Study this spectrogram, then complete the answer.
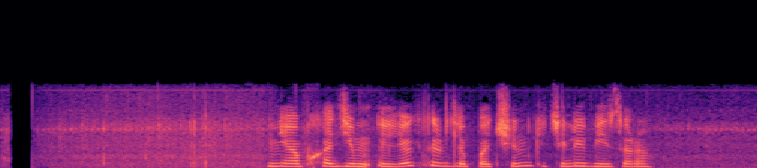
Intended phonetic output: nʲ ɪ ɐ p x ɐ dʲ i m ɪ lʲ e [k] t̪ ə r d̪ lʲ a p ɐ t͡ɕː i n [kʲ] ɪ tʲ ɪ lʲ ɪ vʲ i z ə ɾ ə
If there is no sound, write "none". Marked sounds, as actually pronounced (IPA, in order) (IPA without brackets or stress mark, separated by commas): k, kʲ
